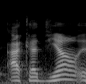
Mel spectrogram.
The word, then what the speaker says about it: Acadien: And that's the Acadien is how you say it in French.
